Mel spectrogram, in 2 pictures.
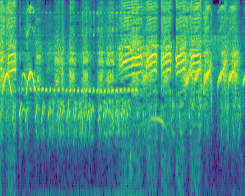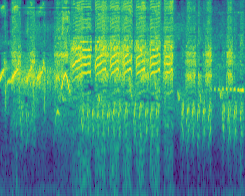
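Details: Trapping lure of bird sounds: opens with a long, level whistle, then a thick run of quick high chirps, trills and rising flicks that continues almost without a break.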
